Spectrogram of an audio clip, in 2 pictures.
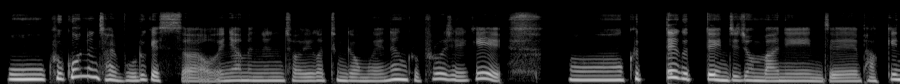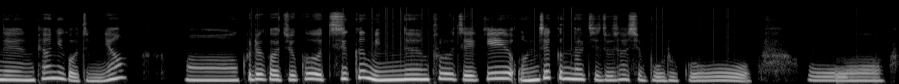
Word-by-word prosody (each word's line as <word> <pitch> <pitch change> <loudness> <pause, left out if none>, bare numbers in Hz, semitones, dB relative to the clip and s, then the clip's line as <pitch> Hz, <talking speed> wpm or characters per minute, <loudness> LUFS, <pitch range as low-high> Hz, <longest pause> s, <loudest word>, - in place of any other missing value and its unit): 어 235 0 +7
그거는 340 +9 0
잘 215 -6 0
모르겠어요. 175 -3 -3
왜냐면은 175 0 -2
저희 170 -1 -5
같은 180 +1 -4
경우에는 170 +6 0
그 195 -4 -7
프로젝이 235 +4 -1 0.7
어 200 0 +2
그때그때 255 -1 +1
인제 190 -2 +2
좀 185 -1 -1
많이 165 0 -2
인제 155 0 -4
바뀌는 200 +3 +1
편이거든요. 230 - -1 0.6
어 195 -1 -1
그래 240 +2 0
가지고 225 +3 +1
지금 260 +4 +1
있는 220 +3 +6
프로젝이 255 +2 0
언제 195 +11 +3
끝날지도 240 -9 +1
사실 215 0 -4
모르고 175 -2 -4 0.6
어 175 -2 -4
200 Hz, 245 characters per minute, -24 LUFS, 175-235 Hz, 0.7 s, 어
